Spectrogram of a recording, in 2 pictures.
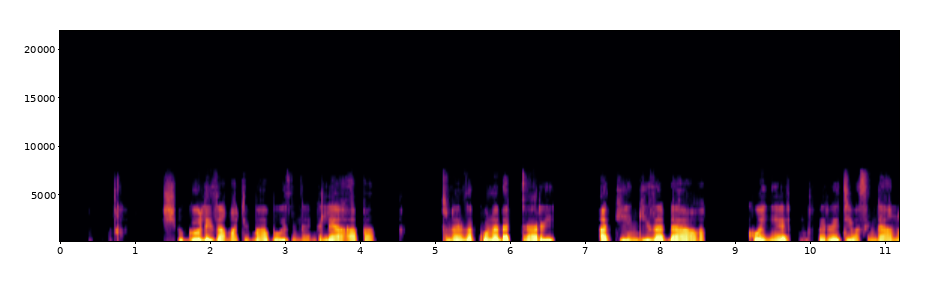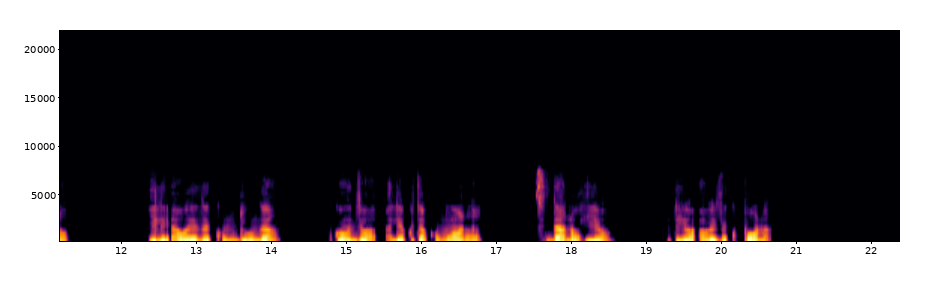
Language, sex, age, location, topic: Swahili, male, 18-24, Kisumu, health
